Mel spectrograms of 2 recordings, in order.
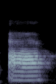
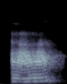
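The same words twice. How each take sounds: First: The pitch stays level and high. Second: The pitch rises from mid to high.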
